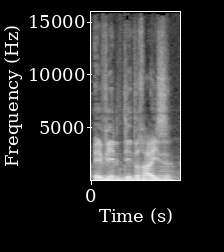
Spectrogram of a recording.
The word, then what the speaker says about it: Evil Dead Rise: Et on va parler aussi de Evil Dead Rise, qui marche pas trop mal. Je le dis bien, Letty? – Ouais, c'est ça.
